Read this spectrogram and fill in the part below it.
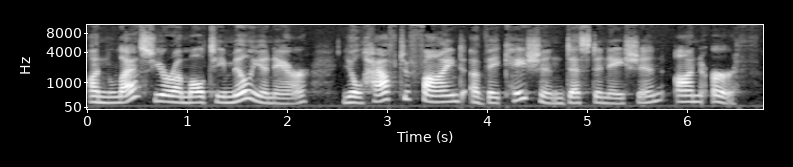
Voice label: Dictation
